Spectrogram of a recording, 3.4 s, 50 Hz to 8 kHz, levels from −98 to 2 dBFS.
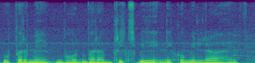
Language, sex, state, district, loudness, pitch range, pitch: Hindi, male, Arunachal Pradesh, Longding, -15 LUFS, 115-135 Hz, 120 Hz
